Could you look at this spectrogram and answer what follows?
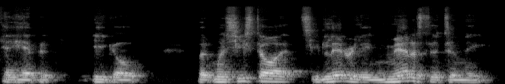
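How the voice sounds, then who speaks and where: This man's voice is somewhat breathy, at a medium pitch. He speaks at a moderate pace. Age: 60s. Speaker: pastor. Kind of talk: casual chat.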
